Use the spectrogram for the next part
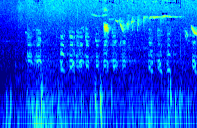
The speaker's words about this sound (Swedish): Det är tre gäss som jagar varann här.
